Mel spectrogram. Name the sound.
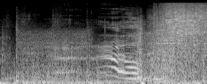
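glass window shattering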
